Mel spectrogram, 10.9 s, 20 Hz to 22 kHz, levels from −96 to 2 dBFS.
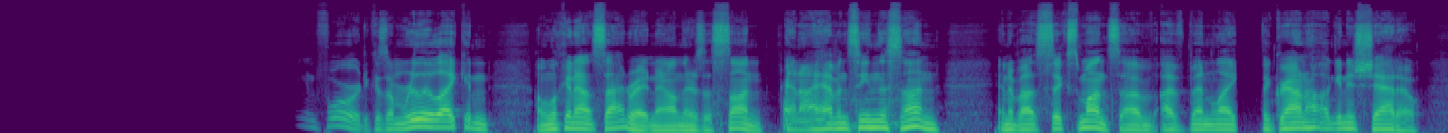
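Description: Speech recording with a smooth, editor-style fade-in from around 2 s up to full level at 3.32 s, and no technical faults to report.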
